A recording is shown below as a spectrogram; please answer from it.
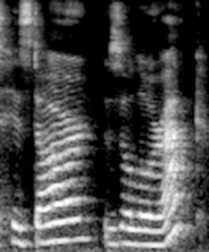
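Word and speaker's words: Hizdar zo Loraq: And his name is Hizdar Zolorak. oh, she nailed it. I wrote it down.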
